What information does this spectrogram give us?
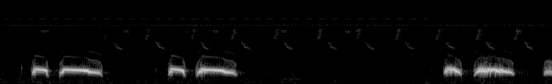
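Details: Roadside spotted dove, a decoy meeting a wild bird, giving three paired coos, short then long, with a long silent gap before the last, and soft repeated high ticks throughout.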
